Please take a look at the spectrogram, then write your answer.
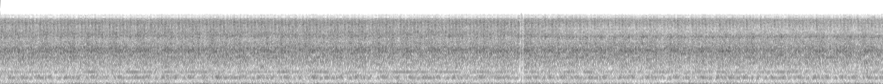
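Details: Kia Pride engine idling with abnormal shaking: low, uneven idle with a lumpy pulse and a couple of heavier surges; rough idle, cause unknown.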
